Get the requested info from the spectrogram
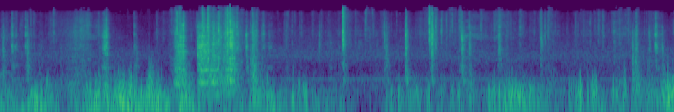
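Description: A fire-damaged computer case being handled on a pickup tailgate: scattered knocks and clicks, with a louder stretch of scraping about three seconds in.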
